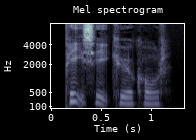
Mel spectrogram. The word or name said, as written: pc-kørekort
